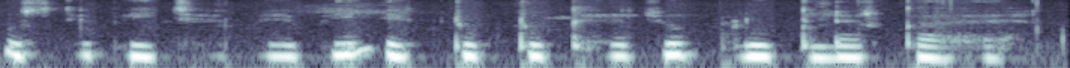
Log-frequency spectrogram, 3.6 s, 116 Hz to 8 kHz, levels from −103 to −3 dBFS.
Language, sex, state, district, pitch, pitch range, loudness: Hindi, female, Jharkhand, Ranchi, 245 Hz, 235-260 Hz, -17 LUFS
